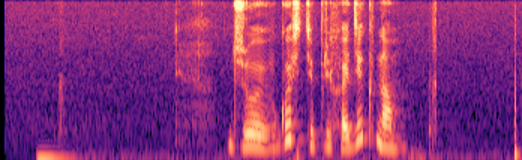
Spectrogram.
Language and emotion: Russian, neutral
